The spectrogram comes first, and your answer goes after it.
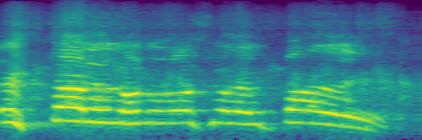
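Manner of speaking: high-pitched, insistent pulpit delivery; forceful preaching. Real, not acted. Preacher urging the congregation to attend to the Father's business, insistent high preaching. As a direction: drive each point home to the congregation.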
